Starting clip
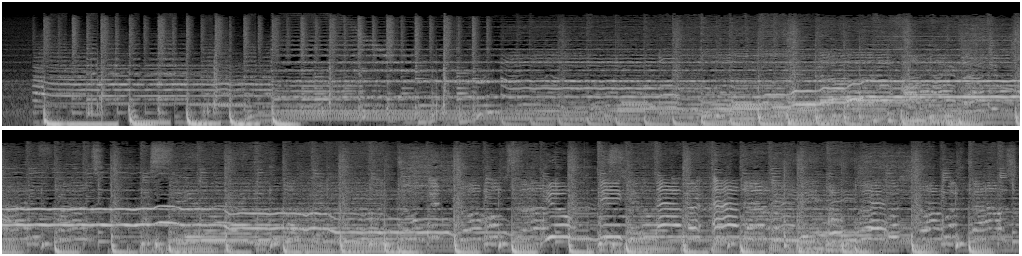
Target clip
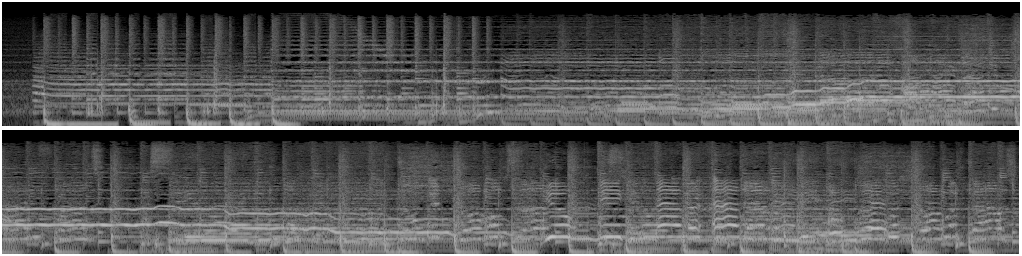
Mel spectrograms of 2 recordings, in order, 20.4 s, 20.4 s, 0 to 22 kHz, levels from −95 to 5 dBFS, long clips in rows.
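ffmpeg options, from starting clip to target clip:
-af "lowshelf=f=260:t=q:w=1.5:g=-7.5,volume=-2.5dB"

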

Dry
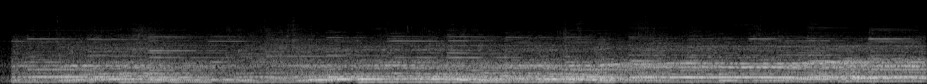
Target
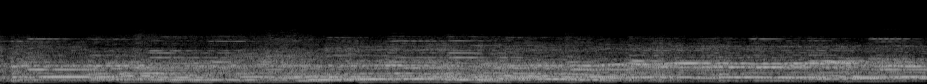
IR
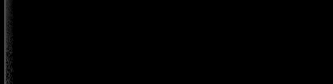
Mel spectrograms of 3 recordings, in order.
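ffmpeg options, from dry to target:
-filter_complex "[0:a]highpass=330,lowpass=2.9k,acompressor=mode=upward:threshold=-30dB:ratio=2.5,flanger=delay=17.5:depth=2.6:speed=0.65[a];[1:a]atrim=start_sample=2205,asetrate=23373,aresample=44100[b];[a][b]afir=irnorm=-1:irlink=0,acompressor=threshold=-28dB:ratio=6,asettb=1/sr,asplit=3[c][d][e];[c]atrim=end=0.874[f];[d]atrim=start=0.87:end=3.25,asetpts=PTS-STARTPTS,afade=t=in:d=0.004:c=qsin,afade=t=out:st=2.376:d=0.004:c=qsin,equalizer=f=2.2k:t=o:w=0.38:g=-12[g];[e]atrim=start=3.246[h];[f][g]acrossfade=d=0.004:c1=hsin:c2=qsin[i];[i][h]acrossfade=d=0.004:c1=qsin:c2=hsin,volume=4.5dB"

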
